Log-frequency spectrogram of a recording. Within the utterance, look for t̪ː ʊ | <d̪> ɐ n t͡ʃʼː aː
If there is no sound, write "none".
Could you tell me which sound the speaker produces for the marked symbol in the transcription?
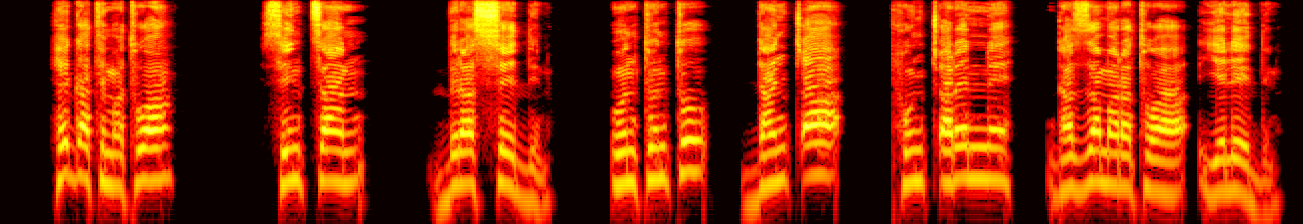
d̪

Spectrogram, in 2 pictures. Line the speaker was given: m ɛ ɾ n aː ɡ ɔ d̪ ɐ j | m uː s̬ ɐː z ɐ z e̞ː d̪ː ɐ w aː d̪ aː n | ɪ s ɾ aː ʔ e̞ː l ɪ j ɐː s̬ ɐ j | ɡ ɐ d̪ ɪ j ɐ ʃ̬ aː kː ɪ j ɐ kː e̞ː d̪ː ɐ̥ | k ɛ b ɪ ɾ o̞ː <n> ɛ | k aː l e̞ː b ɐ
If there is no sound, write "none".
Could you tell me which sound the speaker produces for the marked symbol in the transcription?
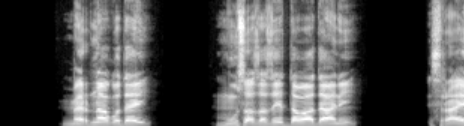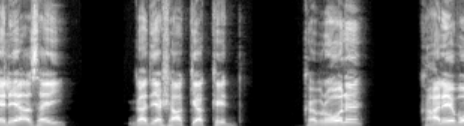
n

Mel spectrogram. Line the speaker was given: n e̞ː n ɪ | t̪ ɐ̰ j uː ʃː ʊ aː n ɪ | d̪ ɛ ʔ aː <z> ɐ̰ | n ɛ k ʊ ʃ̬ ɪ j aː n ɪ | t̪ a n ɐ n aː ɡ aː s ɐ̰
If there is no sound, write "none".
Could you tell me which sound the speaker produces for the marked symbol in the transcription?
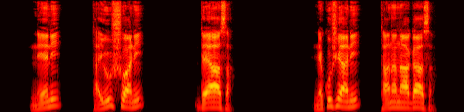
s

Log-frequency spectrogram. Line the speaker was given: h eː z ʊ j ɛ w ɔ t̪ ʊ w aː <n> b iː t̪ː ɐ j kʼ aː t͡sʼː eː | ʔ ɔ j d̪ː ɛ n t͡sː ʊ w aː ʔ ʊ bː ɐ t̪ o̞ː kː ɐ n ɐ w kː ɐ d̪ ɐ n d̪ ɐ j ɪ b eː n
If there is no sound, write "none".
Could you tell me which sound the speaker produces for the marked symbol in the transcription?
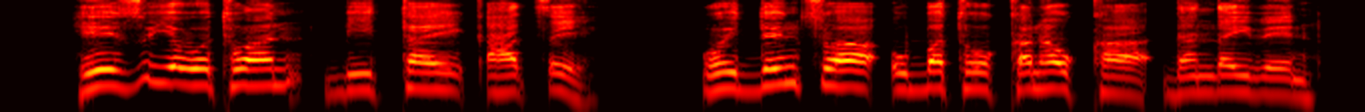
n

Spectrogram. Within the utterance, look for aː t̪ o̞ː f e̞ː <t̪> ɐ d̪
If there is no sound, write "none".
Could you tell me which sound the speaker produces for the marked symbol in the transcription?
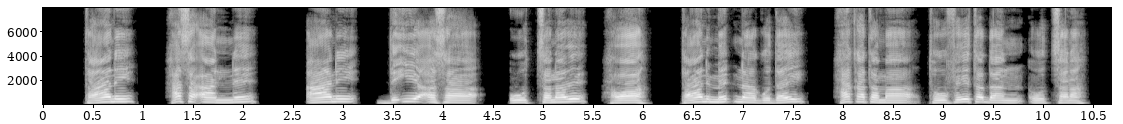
t̪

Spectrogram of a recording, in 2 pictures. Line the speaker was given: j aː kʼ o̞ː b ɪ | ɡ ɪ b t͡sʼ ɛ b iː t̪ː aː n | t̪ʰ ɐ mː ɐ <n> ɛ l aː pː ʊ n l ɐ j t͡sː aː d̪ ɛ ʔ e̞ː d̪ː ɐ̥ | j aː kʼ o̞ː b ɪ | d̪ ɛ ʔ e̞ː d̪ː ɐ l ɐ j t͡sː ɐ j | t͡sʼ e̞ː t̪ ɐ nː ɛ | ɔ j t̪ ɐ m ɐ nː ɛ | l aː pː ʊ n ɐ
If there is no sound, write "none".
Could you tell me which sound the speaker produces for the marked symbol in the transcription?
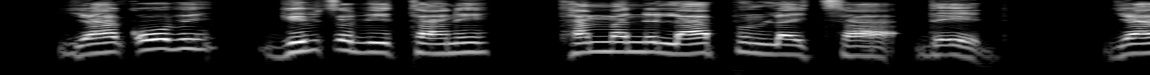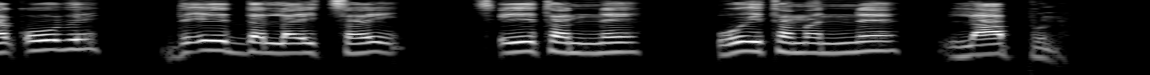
nː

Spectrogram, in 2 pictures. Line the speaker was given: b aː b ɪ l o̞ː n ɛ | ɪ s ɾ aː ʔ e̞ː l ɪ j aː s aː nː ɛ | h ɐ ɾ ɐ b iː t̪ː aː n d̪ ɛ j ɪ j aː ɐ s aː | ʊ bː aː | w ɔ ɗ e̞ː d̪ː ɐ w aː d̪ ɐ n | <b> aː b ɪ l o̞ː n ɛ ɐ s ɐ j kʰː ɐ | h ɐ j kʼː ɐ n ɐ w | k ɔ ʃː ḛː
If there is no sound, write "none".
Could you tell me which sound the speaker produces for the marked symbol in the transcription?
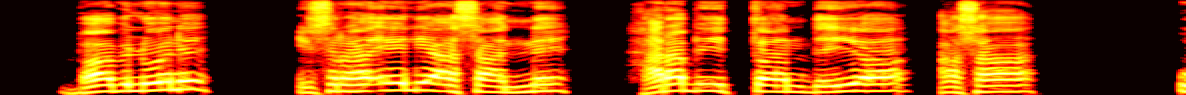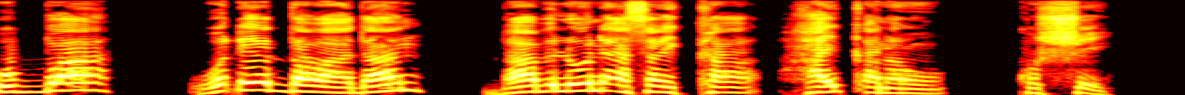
b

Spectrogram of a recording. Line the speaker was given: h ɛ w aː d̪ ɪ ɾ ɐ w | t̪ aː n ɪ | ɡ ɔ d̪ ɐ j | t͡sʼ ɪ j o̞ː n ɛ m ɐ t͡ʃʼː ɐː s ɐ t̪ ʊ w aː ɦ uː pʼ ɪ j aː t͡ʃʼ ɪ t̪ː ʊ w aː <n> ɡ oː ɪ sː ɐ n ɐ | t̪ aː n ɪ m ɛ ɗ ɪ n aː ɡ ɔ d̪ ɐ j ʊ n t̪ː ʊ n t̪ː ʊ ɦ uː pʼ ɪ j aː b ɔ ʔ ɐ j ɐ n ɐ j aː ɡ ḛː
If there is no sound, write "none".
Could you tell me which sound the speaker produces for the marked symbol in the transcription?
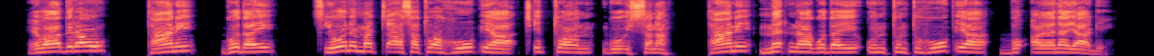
n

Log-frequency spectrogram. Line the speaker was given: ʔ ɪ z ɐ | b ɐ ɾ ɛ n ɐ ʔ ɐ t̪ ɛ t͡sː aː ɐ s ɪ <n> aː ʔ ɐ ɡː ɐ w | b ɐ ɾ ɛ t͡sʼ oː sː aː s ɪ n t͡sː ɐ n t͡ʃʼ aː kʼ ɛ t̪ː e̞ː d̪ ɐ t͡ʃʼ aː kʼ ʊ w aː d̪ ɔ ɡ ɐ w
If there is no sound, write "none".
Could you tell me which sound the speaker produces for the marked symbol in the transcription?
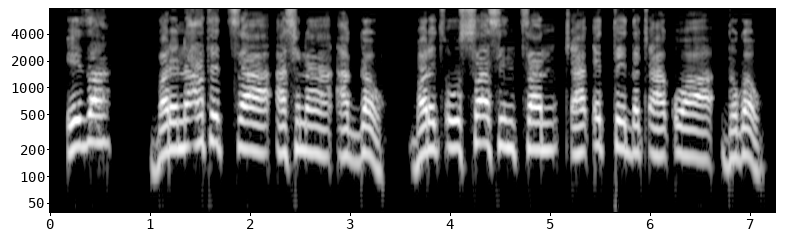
n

